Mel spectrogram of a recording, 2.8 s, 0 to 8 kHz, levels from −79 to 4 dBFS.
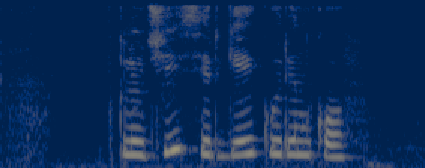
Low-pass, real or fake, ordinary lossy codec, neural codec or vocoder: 7.2 kHz; real; MP3, 64 kbps; none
